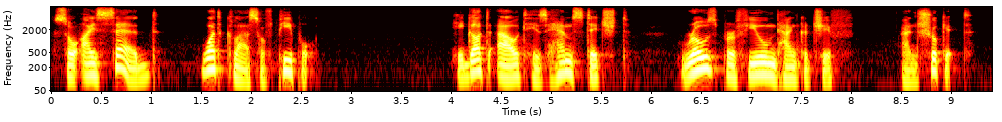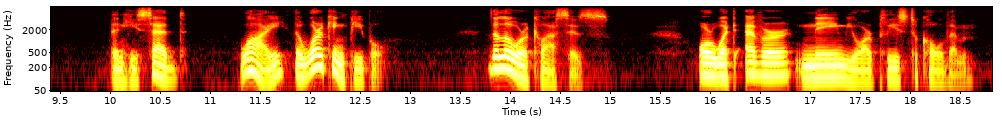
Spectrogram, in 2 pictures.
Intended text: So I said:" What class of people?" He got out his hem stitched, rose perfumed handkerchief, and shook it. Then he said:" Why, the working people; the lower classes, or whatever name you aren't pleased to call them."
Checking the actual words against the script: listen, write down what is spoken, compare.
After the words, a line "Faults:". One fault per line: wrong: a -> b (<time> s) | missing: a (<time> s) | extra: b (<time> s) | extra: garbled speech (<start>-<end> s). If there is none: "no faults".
So I said:" What class of people?" He got out his hem stitched, rose perfumed handkerchief, and shook it. Then he said:" Why, the working people; the lower classes, or whatever name you are pleased to call them."
Faults:
wrong: aren't -> are (17.5 s)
